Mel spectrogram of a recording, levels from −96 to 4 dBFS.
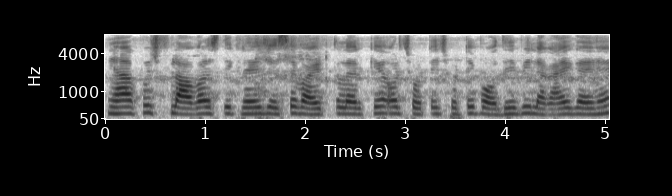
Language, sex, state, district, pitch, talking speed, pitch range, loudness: Hindi, female, Chhattisgarh, Bilaspur, 220 Hz, 215 wpm, 210-230 Hz, -18 LUFS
